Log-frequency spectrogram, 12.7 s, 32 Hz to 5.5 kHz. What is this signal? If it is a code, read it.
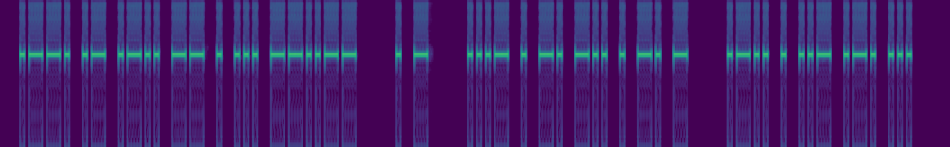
Morse code, heard as a keyed tone, about 20 wpm, 800 Hz. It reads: PALMES, ET VENDENT LEURS
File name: cours-du-mercredi / audios / cours-858-texte-clais-vitesse-19mpm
